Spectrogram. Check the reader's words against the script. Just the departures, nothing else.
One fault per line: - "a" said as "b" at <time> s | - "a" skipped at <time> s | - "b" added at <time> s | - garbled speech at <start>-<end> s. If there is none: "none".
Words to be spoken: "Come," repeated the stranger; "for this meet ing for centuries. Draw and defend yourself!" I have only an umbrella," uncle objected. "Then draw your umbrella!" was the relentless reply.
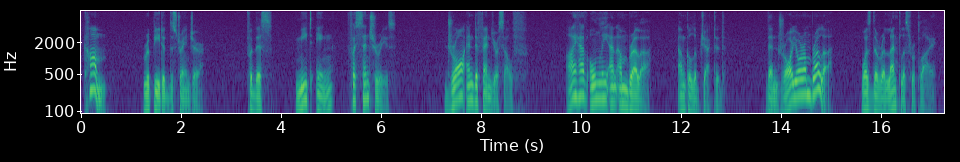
none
